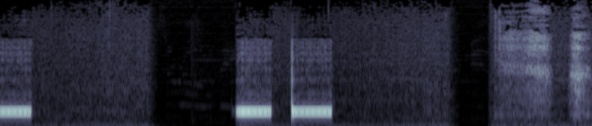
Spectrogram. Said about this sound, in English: It's ringing. Can you hear the ringing? Please hear the ringing.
